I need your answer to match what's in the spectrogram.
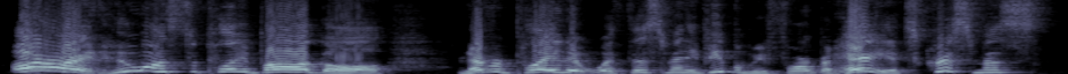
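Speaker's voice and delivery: high hostess rallying the guests; hammed-up party cheer; chirpy Peggy. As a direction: open loud, keep it high and upbeat. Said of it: "and Peggy's like".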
